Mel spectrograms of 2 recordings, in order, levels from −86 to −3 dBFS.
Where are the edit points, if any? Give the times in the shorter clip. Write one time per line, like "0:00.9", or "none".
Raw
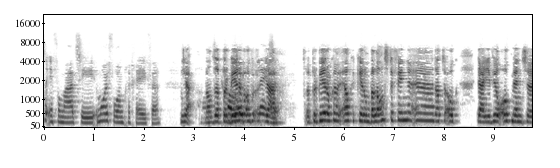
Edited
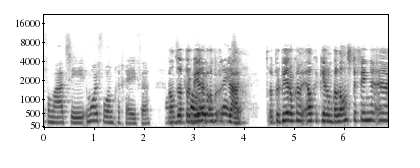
0:02.4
